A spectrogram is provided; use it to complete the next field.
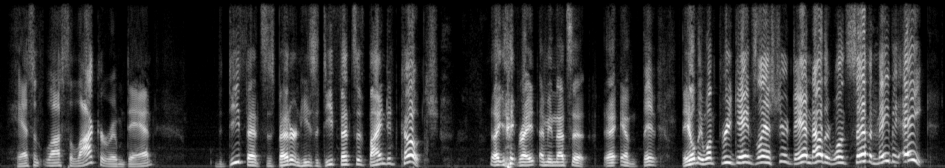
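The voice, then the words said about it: Put-on accent imitating another person. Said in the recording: “I don't know if that's know. How Kevin Warren speaks or if that's ... I'm not sure whose accent that was. ... that's one of the McCaskies.”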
